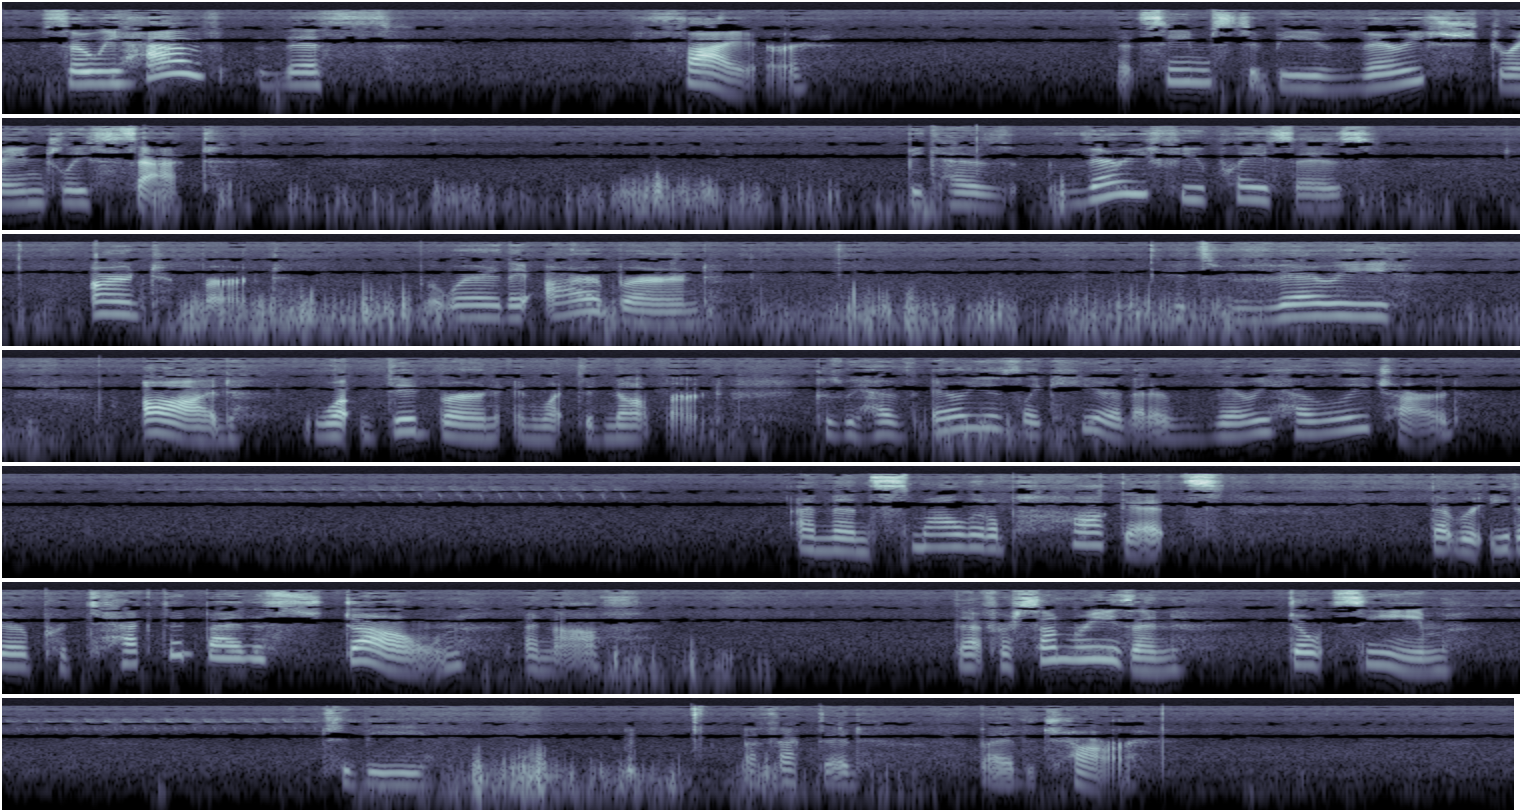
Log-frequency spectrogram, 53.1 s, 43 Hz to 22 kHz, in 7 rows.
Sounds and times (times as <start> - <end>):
Speech: 0.2 - 2.0, 3.2 - 4.1, 5.6 - 8.8, 12.1 - 14.4, 15.6 - 16.6, 17.3 - 18.8, 21.0 - 22.2, 23.5 - 30.1, 34.3 - 36.5, 37.5 - 41.1, 42.7 - 45.3, 47.2 - 47.7, 49.2 - 51.3.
